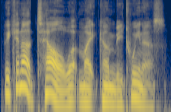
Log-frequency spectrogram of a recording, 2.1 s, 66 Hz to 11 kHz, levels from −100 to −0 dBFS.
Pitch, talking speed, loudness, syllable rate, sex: 115 Hz, 225 wpm, -17 LUFS, 5.1 syllables/s, male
